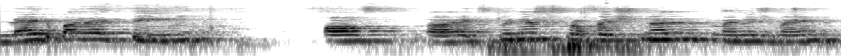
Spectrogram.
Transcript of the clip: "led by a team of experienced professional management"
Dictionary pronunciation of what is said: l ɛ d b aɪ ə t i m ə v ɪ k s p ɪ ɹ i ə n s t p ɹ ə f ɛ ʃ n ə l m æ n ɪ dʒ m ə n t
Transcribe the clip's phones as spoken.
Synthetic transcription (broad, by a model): l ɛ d b aɪ ə t i m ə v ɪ k s p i ɹ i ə n s p ɹ ə f ɛ ʃ n ə l m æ n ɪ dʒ m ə n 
